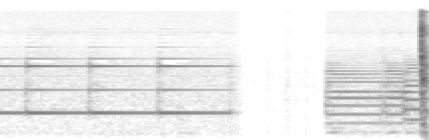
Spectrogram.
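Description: Electronic beeping of a Tom y Jerry fruit slot machine (maquinita) as its lights chase around the board: one steady beep tone pulsing about six times a second. It cuts off suddenly a little past the middle, and after a short gap a new chord-like electronic tone starts near the end.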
